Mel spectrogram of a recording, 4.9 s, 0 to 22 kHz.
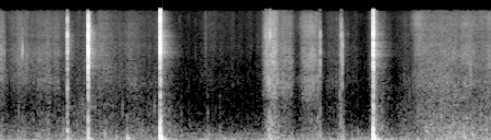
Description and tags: Snap-fasteners05
Here I tried to collect all the snap fasteners that I found at home. Most of them on jackets, one handbag with jangling balls and some snow pants.
snap-fasteners, click, clothing-and-accessories, botton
